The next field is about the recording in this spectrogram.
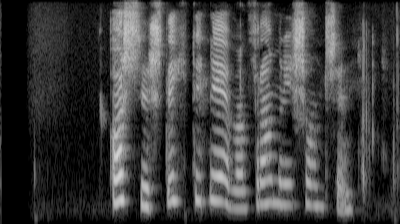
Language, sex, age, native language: Icelandic, female, 11, Icelandic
